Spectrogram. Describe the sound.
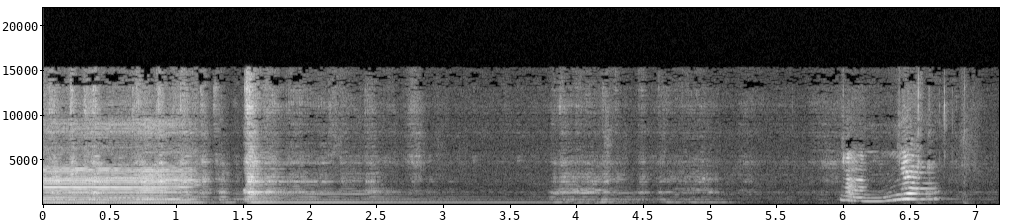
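A singing voice imitating a cat's meow closes a song about becoming a cat. A held, sung vocal note fades out, then a short gliding meow-like vocal sweep rises and falls near the end.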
